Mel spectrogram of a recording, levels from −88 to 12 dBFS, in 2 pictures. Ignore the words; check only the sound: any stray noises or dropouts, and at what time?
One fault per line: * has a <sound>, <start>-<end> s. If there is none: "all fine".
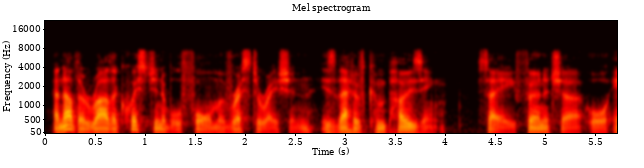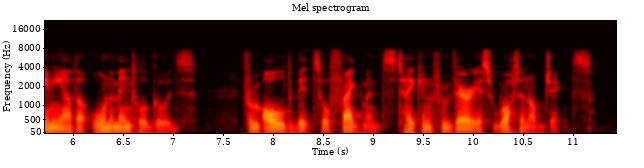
all fine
